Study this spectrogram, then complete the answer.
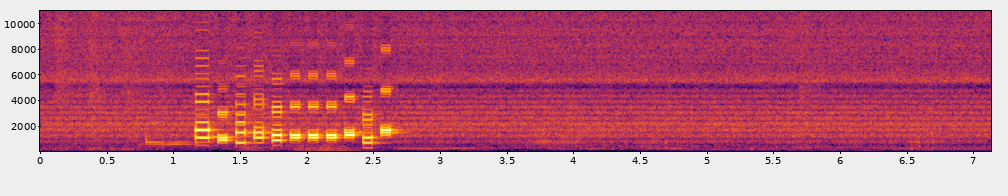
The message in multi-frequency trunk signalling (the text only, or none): KP 379566602 ST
